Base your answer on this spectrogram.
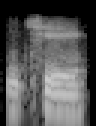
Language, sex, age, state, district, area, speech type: Urdu, male, 18-30, Uttar Pradesh, Saharanpur, urban, conversation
